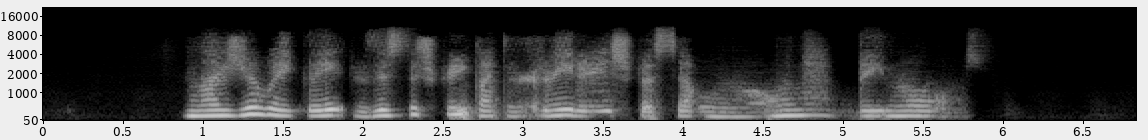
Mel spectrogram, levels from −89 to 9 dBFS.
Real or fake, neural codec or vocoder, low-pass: fake; codec, 44.1 kHz, 0.9 kbps, DAC; 10.8 kHz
